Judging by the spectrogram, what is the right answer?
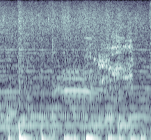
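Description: Baby goats bleat repeatedly in the farming game Clanfolk, a rapid series of short, nasal cries in quick rhythm over a couple of seconds, clear and close with no talk.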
